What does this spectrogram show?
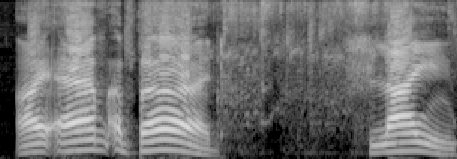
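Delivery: hammed-up soaring bird; soaring proclamation. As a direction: stretch it grandly. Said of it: "grand drawn claim".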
